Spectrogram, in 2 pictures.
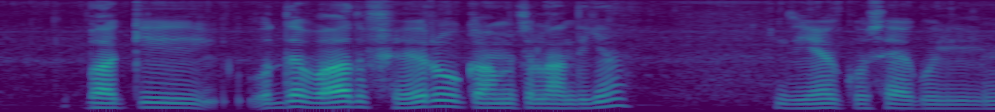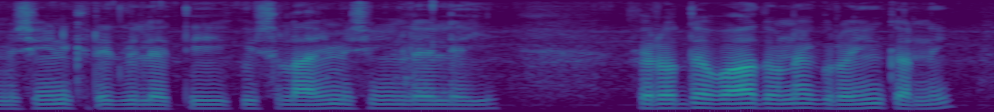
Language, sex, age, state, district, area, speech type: Dogri, male, 30-45, Jammu and Kashmir, Udhampur, rural, spontaneous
